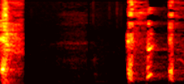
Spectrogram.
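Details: Adult woman, coughing during a public appearance after saying her voice is failing: a single cough, a pause, then a quick run of three dry coughs.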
